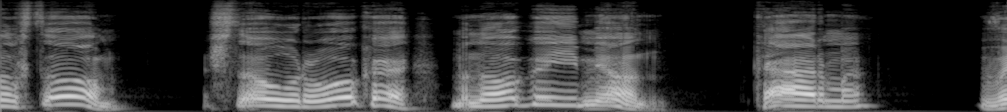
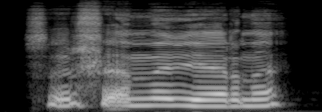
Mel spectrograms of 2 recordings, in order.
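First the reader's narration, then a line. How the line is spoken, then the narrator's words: Laughing. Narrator (Russian): рассмеялся Идрис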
